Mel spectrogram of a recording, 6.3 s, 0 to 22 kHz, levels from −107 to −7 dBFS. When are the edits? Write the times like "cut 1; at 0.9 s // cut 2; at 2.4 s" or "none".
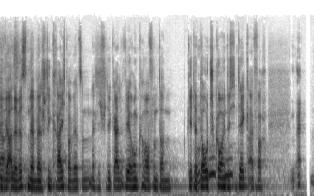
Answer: cut 1; at 1.3 s // cut 2; at 5.0 s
